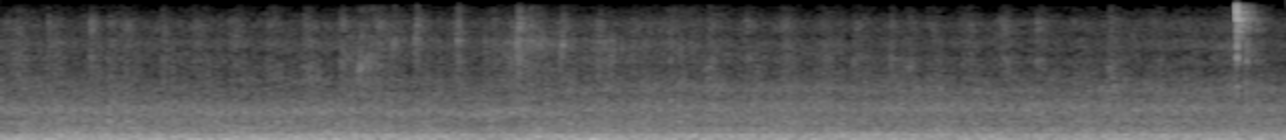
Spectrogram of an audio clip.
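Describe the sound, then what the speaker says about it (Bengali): Chopped onion and garlic fry in hot oil with a steady, even sizzle that holds unbroken and close from start to finish. "তো এই তেলে আমি পেঁয়াজ কুচি আর রসুন কুচি দিয়ে দিলাম।"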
